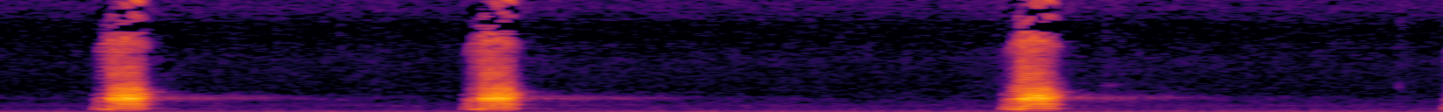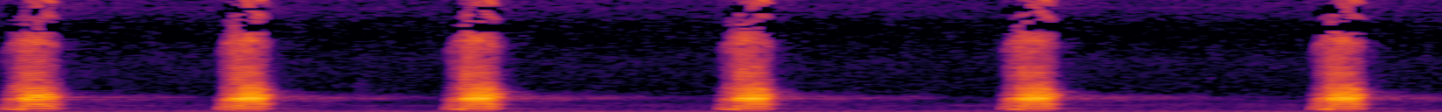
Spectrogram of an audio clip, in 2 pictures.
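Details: City-dwelling narrow-mouthed frog, an endangered species: nine brief, honking, quack-like calls, widely spaced at first and then coming about every second, over a quiet low rumble.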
